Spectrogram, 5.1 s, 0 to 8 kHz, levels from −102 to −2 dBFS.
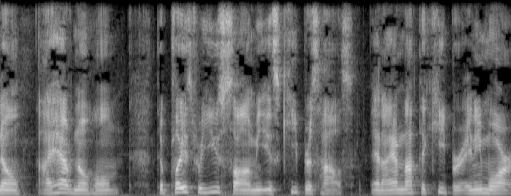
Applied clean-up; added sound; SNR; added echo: none; none; none; none.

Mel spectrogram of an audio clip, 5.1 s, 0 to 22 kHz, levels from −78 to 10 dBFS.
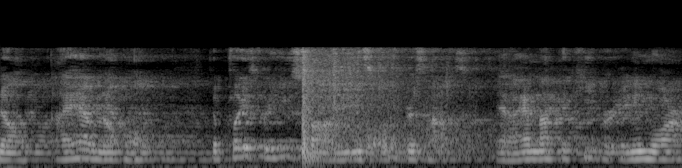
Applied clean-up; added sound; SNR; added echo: none; Shatter; 6 dB; reverberation time 2.4 s.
